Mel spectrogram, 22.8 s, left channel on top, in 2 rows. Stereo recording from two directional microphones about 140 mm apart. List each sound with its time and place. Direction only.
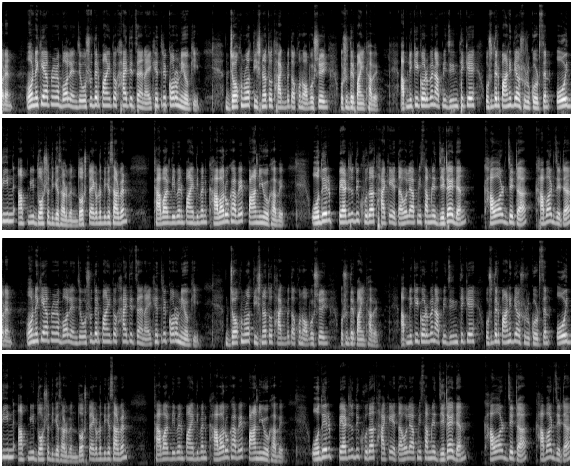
0.0 s speech: 25° left (ahead or behind)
